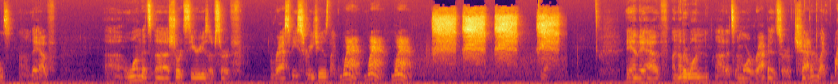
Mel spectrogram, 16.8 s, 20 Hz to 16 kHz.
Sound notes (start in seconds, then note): 8.6 bird call plays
